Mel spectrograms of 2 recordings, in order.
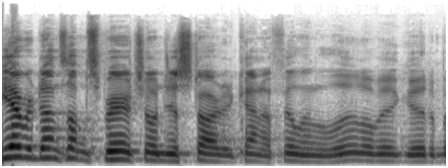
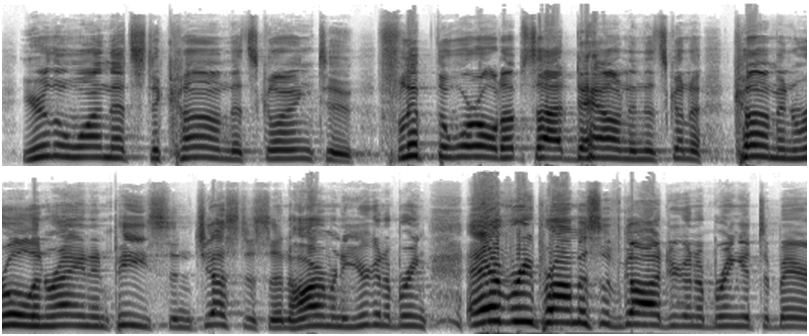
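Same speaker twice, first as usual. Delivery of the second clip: high, loud, building proclamation; acted rousing declaration, swelling to a peak; bold declaration; 4 semitones higher, 6 dB louder than usual. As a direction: proclaim it with mounting fervor.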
